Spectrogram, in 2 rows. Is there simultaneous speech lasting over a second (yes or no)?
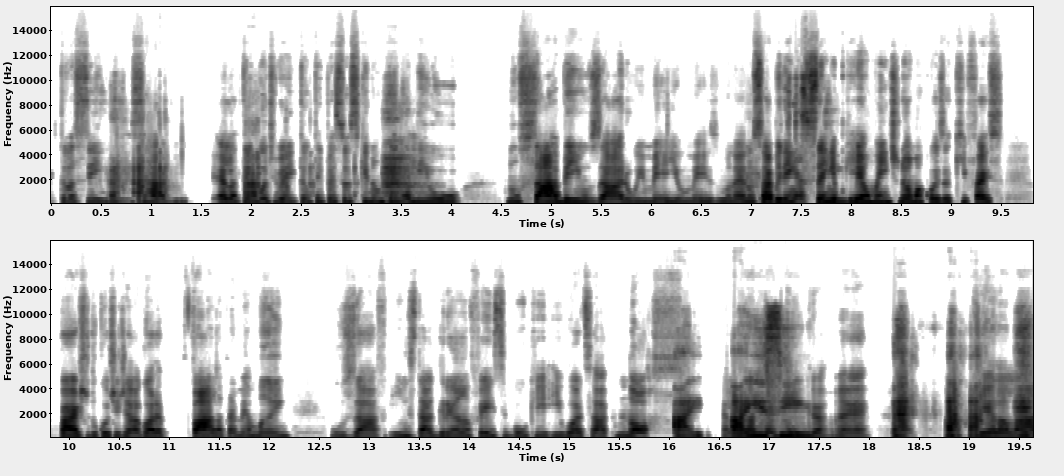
yes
